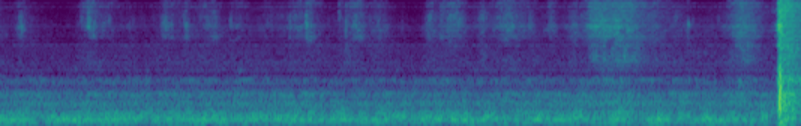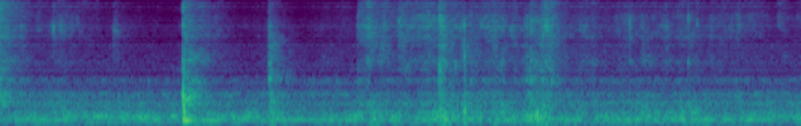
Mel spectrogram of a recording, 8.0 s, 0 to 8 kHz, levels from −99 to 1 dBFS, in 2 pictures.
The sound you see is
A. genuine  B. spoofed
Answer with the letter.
B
